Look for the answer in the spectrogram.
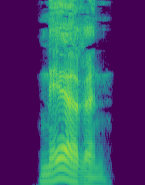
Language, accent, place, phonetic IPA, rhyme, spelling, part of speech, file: German, Germany, Berlin, [ˈnɛːəʁən], -ɛːəʁən, näheren, adjective, De-näheren.ogg
- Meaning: inflection of nah: 1. strong genitive masculine/neuter singular comparative degree 2. weak/mixed genitive/dative all-gender singular comparative degree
